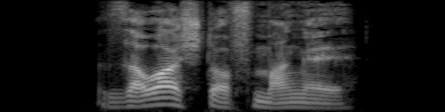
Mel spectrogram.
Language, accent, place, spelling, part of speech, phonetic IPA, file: German, Germany, Berlin, Sauerstoffmangel, noun, [ˈzaʊ̯ɐʃtɔfˌmaŋl̩], De-Sauerstoffmangel.ogg
- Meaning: 1. hypoxia 2. anoxia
